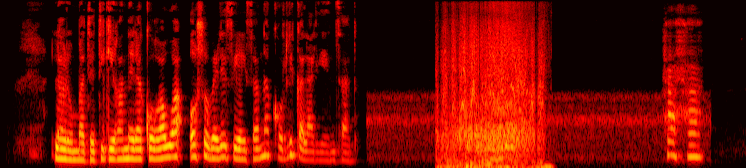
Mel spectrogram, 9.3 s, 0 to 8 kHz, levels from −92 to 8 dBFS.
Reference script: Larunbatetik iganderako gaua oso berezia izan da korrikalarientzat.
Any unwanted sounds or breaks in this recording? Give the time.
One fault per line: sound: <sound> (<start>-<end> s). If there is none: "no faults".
sound: squeak (5.4-7.0 s)
sound: laugh (8.3-8.8 s)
